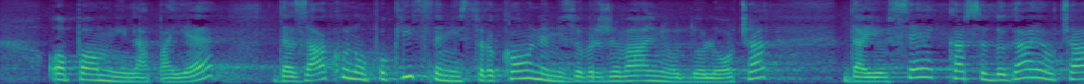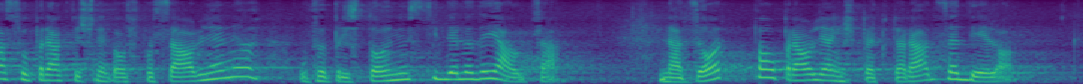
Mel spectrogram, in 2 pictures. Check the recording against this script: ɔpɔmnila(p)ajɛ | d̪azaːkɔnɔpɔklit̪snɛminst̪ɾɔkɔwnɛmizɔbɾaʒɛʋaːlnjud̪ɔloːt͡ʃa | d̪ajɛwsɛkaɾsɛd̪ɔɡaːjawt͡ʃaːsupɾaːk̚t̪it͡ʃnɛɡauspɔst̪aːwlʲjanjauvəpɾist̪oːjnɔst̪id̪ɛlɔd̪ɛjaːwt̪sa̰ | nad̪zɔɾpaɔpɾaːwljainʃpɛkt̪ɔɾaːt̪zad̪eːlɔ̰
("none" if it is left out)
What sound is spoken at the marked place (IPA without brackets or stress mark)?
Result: p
